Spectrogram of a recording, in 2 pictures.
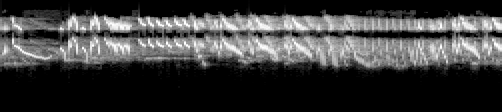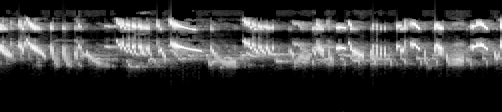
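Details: An extended skylark song, a relentless outpouring of fast trills, rattles and chirps, with buzzy repeated passages flowing seamlessly into twittering, with only short breaks.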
